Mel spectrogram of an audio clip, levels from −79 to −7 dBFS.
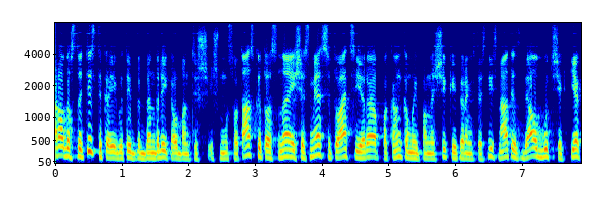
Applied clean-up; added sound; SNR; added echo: neural mask model DeepFilterNet 3.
